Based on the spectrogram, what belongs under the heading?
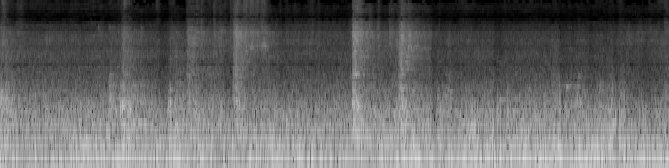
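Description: Passenger coach of the Swarna Jayanti Rajdhani Express rolling out of a station, heard at its open door: a steady low rumble of wheels on rails, with sharper clatters about a second in, around two and a half seconds, and near three and a half seconds.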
